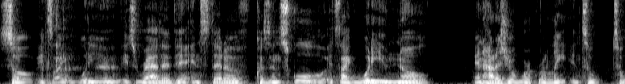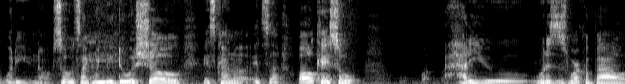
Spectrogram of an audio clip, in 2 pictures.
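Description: An unremarkable speaking voice with an American accent talks at a fairly quick pace, with ordinary pitch variation. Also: man, medium pitch for a man. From Metro Atlanta, Georgia (Ivorian American family). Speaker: visual artist. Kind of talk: casual interview chat.

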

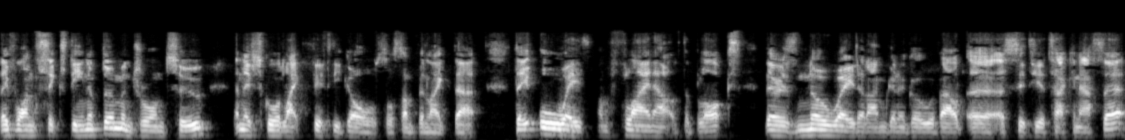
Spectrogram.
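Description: A man speaks with a British accent. His pace is moderate and his intonation fairly even. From Britain. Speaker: fantasy football player. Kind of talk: casual chat.

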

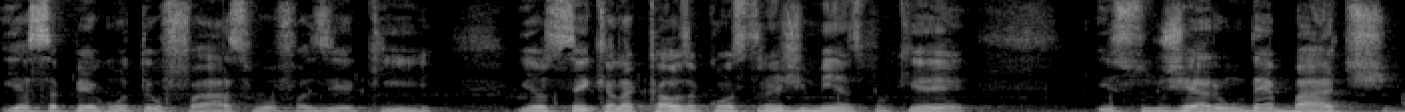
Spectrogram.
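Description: With ordinary pitch variation, a man speaks at a fairly high pitch over noticeable background noise. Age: 60s. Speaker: pastor. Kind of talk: podcast interview.

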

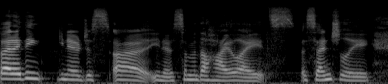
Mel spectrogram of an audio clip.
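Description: Here a woman has an unremarkable speaking voice, medium in pitch and moderate in pace, on a very clean recording with a silent background. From Maine, US. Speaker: realtor association government affairs director. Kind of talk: radio interview.

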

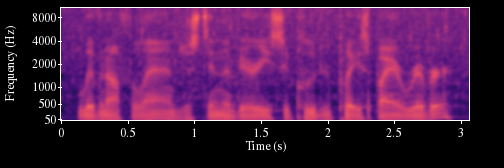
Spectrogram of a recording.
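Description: The speech moves at a fairly quick pace with fairly even intonation. Noticeable background noise is present. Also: man. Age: 40s. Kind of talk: interview testimony. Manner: halting, with fillers.

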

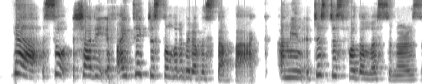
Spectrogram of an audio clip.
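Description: A woman's raised, projected voice at a fairly quick pace, with very wide pitch swings. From Lebanon. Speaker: cytogeneticist. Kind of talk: interview.

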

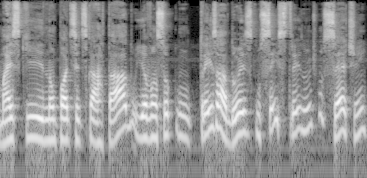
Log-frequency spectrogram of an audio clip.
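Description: In a Minas Gerais accent, a man speaks fairly slowly at a high pitch with a dark, mellow tone and ordinary pitch variation. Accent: mineiro Brazilian Portuguese. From Minas Gerais, Brazil. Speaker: sports betting tipster. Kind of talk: betting tips monologue. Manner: animated.

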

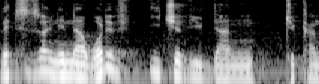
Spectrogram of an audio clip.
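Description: A man's somewhat breathy voice carries ordinary pitch variation. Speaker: panel moderator. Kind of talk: panel discussion. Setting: stage with audience.

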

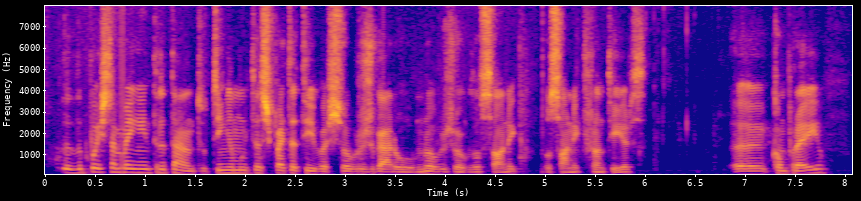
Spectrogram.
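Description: He has an unremarkable speaking voice at a medium pitch. His intonation is lively, and his pace is moderate. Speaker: podcast co-host. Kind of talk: casual chat.

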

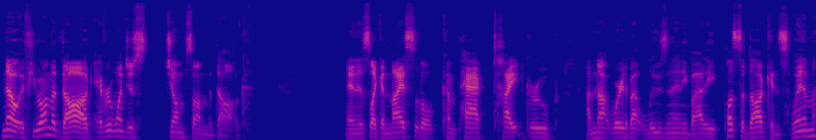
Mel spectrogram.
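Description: With a quiet background, a man with an unremarkable speaking voice talks at a moderate pace, medium pitch and ordinary pitch variation. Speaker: podcast host. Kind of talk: casual chat.

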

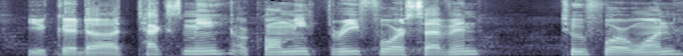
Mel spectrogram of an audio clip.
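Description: The speech moves at a very slow pace with fairly even intonation, and the sound is dry and close with no echo. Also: man. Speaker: army volunteer veteran. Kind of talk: interview. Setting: studio.

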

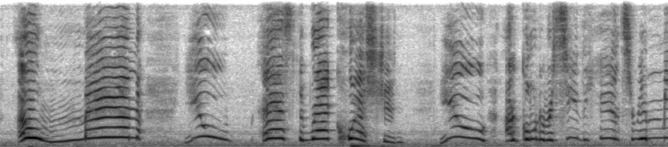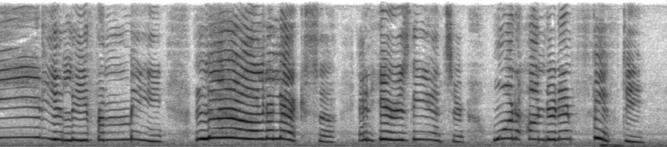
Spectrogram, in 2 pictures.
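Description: A put-on character voice with an extremely high pitch moves along at a fairly slow pace. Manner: mocking, pompous.

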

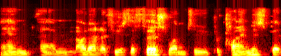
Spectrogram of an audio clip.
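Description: A man with an Australian accent, dark and mellow in tone, somewhat breathy, monotone and flat, at a fairly quick pace. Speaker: aquaponics educator. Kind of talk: casual interview chat. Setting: video call.

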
